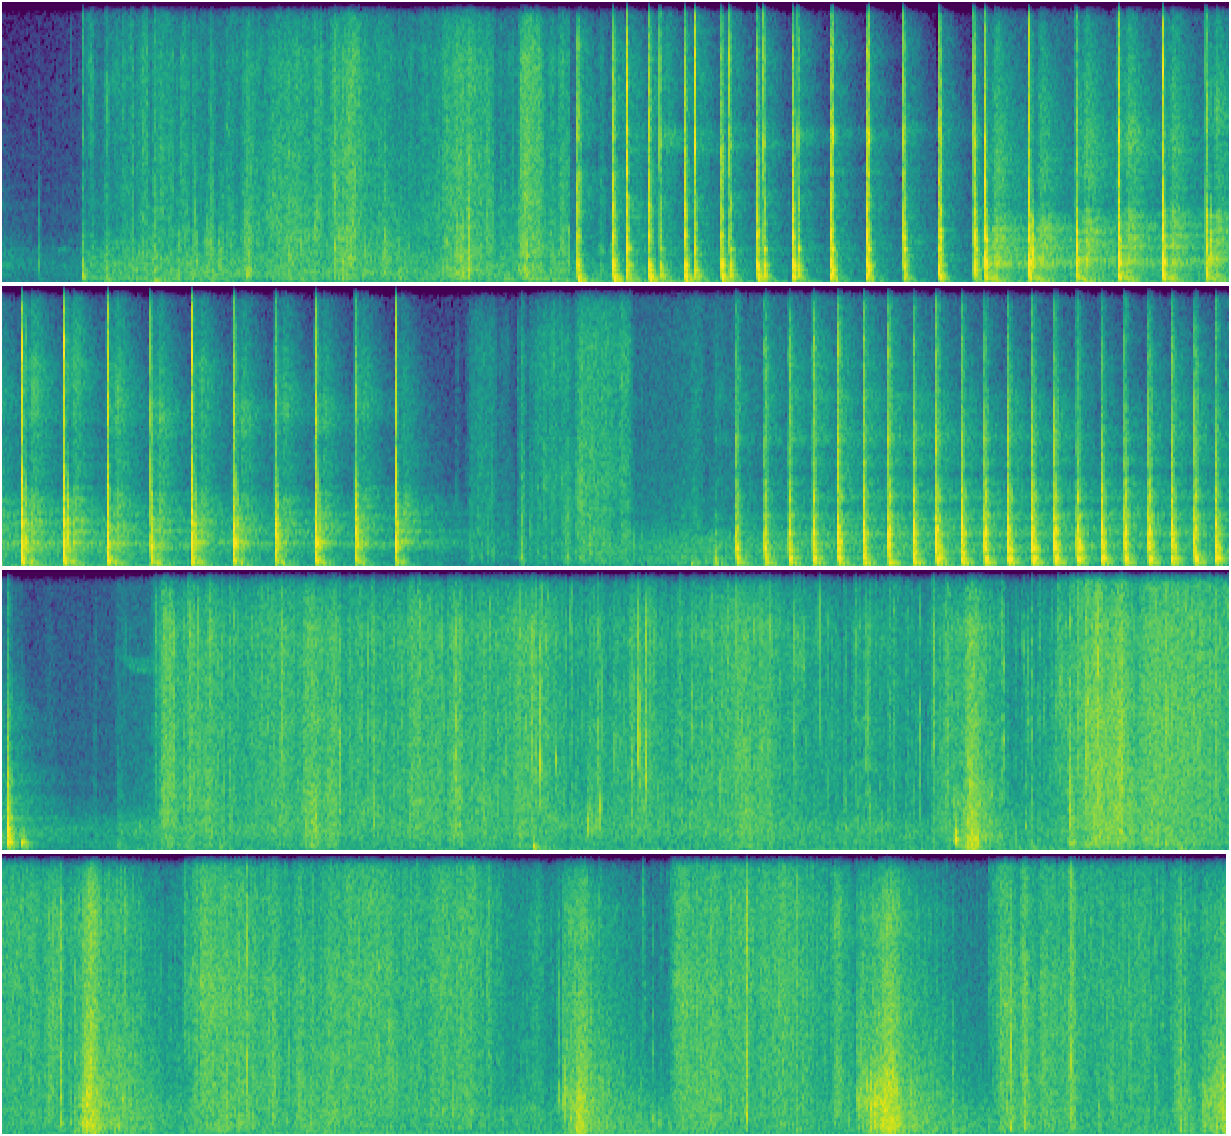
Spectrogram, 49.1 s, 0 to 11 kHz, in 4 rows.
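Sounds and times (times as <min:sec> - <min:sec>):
rustling: 0:00.8 - 0:06.9, 0:16.8 - 0:20.3, 0:25.4 - 0:49.0
hammer striking wood: 0:05.7 - 0:16.7, 0:19.4 - 0:24.9.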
